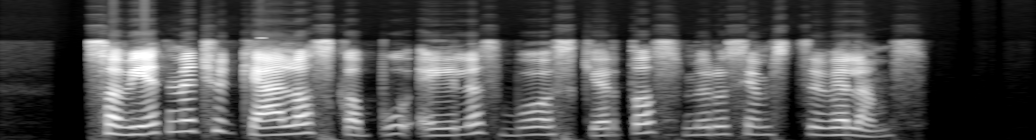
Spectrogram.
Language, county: Lithuanian, Kaunas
